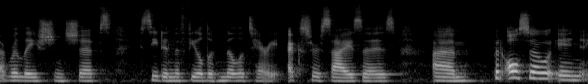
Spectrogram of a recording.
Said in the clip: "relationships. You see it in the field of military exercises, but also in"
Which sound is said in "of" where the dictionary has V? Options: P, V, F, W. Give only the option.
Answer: V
